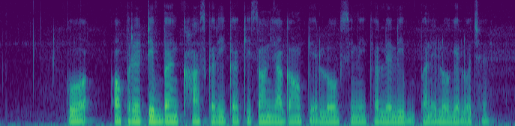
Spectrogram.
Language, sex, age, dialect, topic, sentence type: Maithili, male, 31-35, Angika, banking, statement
